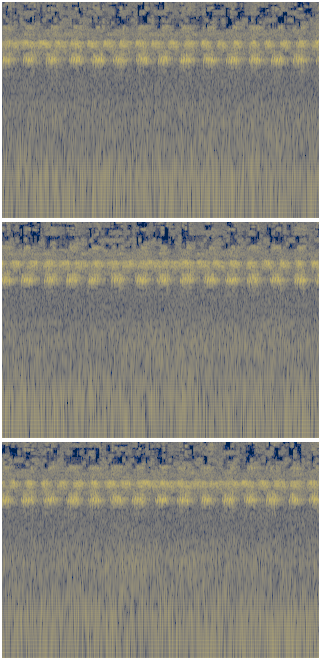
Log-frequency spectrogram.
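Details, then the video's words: Summer-night crickets give a continuous train of short, high, ringing chirps, close to three each second, unchanging in loudness, with steady low-pitched background noise underneath. "Calming Cricket Sounds for Relaxation"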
